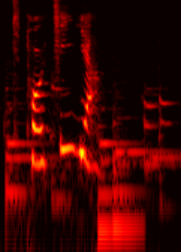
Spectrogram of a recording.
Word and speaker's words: tortilla: say it tortilla and if they have the two L's next to each other in Spanish words it makes a y sound as tortilla yeah although although even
